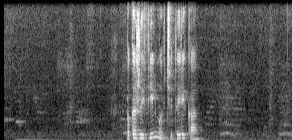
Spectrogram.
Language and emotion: Russian, neutral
